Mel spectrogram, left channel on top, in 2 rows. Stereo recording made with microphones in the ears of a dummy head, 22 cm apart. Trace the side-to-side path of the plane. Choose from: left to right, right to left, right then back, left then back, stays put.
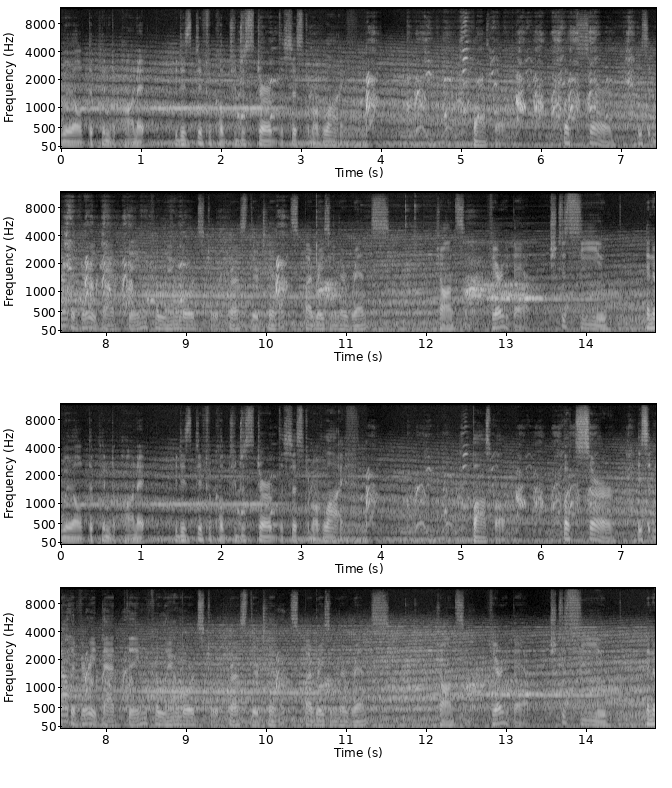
left to right.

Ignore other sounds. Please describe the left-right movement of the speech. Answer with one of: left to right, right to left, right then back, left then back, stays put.
right then back.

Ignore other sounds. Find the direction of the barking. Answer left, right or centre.
left.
